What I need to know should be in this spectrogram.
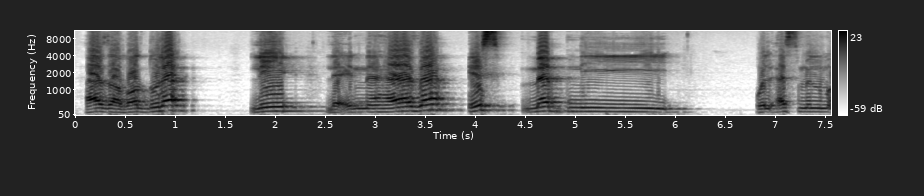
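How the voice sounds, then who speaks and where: A man with an Egyptian Arabic accent teaching a recorded lesson, repeating key words slowly and asking his students questions. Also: fairly high pitch, darkish tone.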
